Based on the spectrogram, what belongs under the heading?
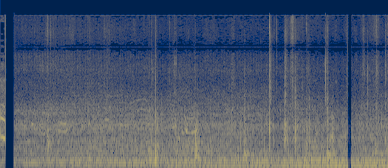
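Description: Car engine running with a steady low rumble, with a few sharp clicks at an open car door.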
